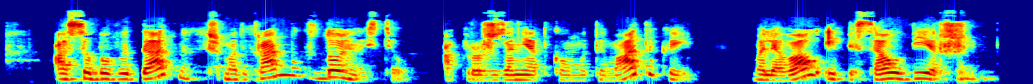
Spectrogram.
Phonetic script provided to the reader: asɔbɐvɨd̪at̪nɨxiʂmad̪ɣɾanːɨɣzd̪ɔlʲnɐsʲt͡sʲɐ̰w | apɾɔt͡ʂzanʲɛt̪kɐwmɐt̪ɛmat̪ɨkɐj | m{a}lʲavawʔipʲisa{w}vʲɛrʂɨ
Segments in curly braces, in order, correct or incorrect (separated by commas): incorrect, correct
